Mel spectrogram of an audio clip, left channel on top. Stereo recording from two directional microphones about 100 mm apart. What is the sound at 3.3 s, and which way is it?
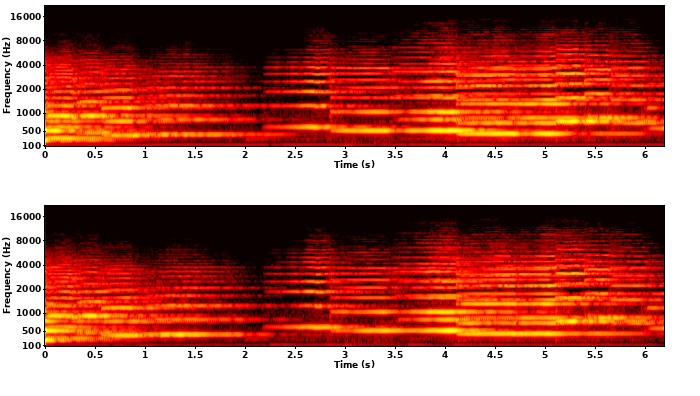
Music, 15° left (ahead or behind).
